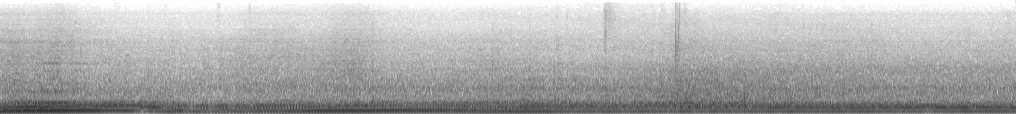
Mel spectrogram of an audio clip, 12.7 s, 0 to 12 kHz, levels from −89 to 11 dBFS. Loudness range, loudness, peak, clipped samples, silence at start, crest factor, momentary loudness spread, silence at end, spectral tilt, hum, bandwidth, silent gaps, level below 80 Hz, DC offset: 4 LU; -20 LUFS; -4 dBFS; under 0.1%; 0 s; 14 dB; 9 LU; 0 s; -9.5 dB/octave; none; 7 kHz; none; -42 dBFS; under 0.1%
